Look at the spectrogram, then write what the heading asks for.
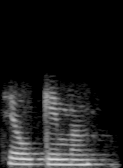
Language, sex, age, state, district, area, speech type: Tamil, female, 45-60, Tamil Nadu, Madurai, urban, conversation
